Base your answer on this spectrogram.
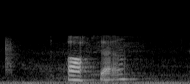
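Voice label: "after", British female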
